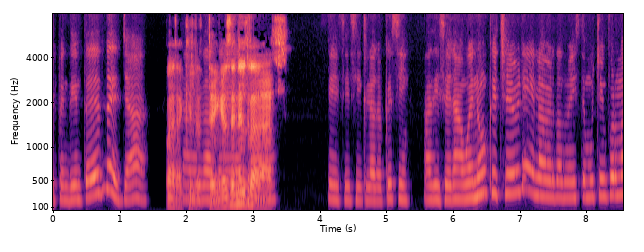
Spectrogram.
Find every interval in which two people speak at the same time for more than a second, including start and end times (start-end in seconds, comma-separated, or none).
1.9-3.3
